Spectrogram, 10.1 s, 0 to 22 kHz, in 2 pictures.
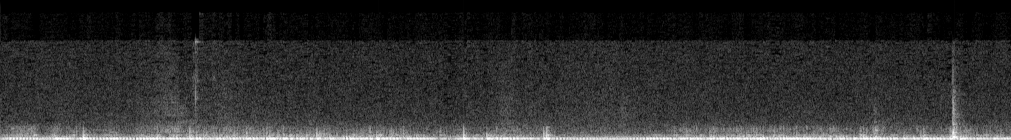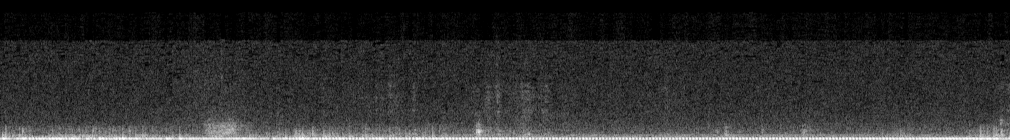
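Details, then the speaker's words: Hum on a 1928 RCA Victor Model 28V radio during re-alignment with a signal generator after new capacitors were fitted: a clear, steady low hum from the speaker under weak, crackly audio, which the owner says seems to modulate the audio signal. "so the hum I'm hearing they can very clear hum coming out of speakers and I it sounds to me like it's modulating the audio signal"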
